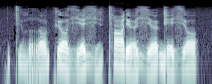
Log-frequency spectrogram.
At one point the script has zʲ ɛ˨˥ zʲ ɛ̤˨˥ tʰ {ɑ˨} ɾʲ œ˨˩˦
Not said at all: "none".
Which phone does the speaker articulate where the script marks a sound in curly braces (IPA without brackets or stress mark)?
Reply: ɑ˦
